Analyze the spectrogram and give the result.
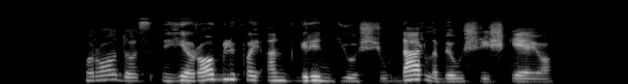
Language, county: Lithuanian, Alytus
